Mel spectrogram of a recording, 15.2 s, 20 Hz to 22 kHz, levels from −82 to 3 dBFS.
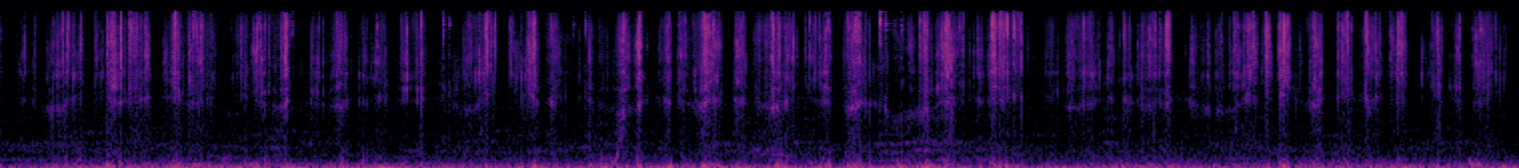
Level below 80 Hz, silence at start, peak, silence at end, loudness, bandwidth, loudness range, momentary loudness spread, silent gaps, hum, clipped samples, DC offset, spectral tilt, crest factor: -48 dBFS; 0 s; -6 dBFS; 0 s; -36 LUFS; 17 kHz; 4 LU; 12 LU; none; none; under 0.1%; under 0.1%; -0.5 dB/octave; 32 dB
